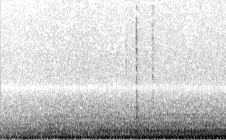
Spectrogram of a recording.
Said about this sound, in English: He's going to jam the gas pedal now. But, okay, but you know, and here's the thing. It sounds much more boss than the pickup.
